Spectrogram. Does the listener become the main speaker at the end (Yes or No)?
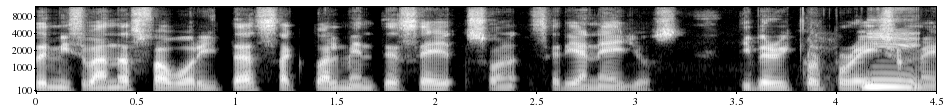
Yes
